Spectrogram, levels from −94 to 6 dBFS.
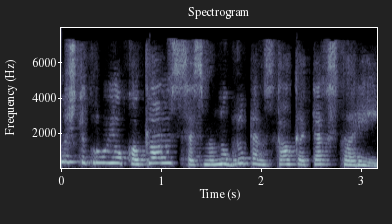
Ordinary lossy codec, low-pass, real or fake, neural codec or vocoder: AAC, 32 kbps; 7.2 kHz; fake; vocoder, 44.1 kHz, 128 mel bands every 512 samples, BigVGAN v2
